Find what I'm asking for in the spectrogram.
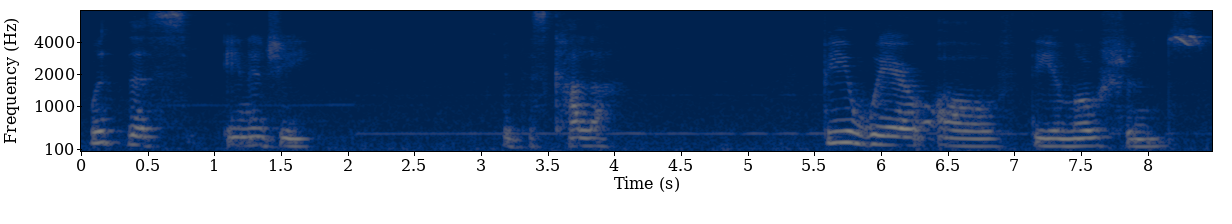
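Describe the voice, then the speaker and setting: A woman yoga teacher leading a guided relaxation in a calm, measured, soothing manner with long pauses. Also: lowish voice. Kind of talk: guided meditation, yoga nidra instruction. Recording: roomy echo with faint background noise.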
